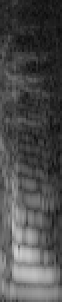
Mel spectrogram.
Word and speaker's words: H-OM: So HOM, I pronounce it as home because it's H for Helene, or now health, healing, and happiness. So HOM as in om. So I pronounce it home, but there's no E at the end.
